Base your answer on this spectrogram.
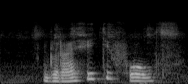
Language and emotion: Russian, neutral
